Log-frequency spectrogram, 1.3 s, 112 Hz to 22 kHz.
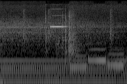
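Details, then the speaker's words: PS5 model 126A (beeps but no power), warranty seal intact: single short high beep at the power button press, no fan spin-up, console stays off. "That's the power button. But as you can see the console doesn't turn on."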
